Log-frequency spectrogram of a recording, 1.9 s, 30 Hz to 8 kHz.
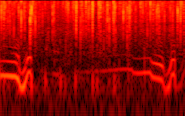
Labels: {"label": "biophony, cascading saw", "recorder": "SoundTrap 600 or HydroMoth"}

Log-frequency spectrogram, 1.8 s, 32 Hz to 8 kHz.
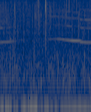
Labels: {"label": "biophony", "recorder": "SoundTrap 300"}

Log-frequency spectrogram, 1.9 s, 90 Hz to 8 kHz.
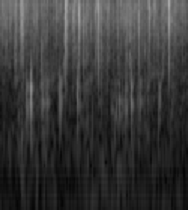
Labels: {"label": "biophony", "recorder": "SoundTrap 300"}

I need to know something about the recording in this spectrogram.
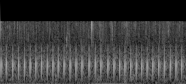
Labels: {"label": "biophony, rattle", "recorder": "SoundTrap 500"}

